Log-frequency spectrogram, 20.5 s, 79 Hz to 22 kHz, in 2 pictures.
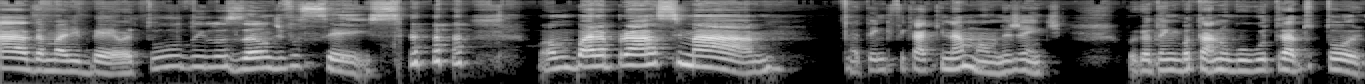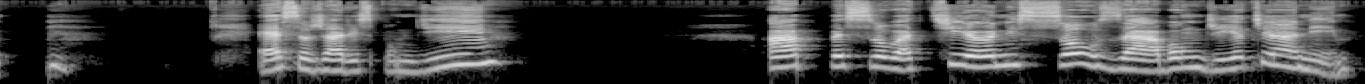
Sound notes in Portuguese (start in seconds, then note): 2.9 risadas; 8.1 limpando a garganta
